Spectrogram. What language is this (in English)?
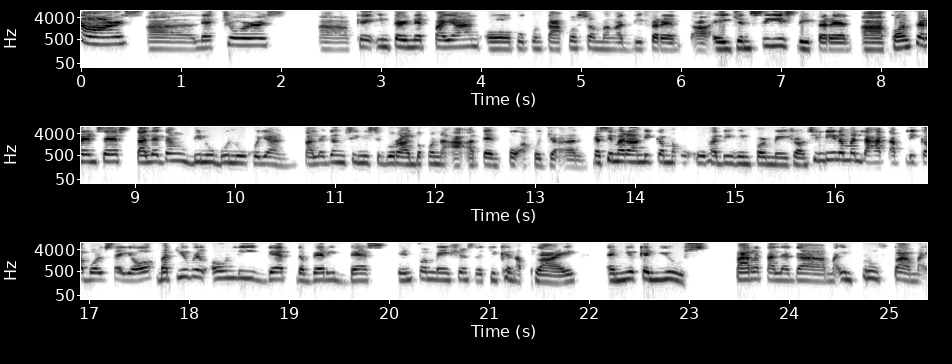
Filipino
